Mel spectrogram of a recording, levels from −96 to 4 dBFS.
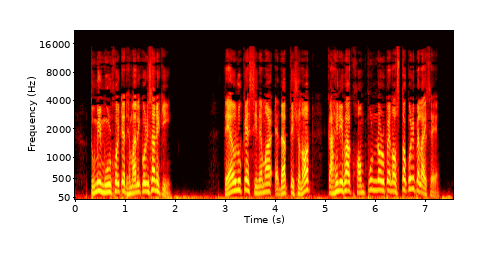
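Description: Throughout the speech, the treble is wrong. Sibilants come out gritty and metallic, and the upper harmonics do not sit in line with the lower ones. Nothing is present above 14.9 kHz. This points to HE-AAC compression, with the codec damage plainly audible, which fits a low bitrate around 24 kbps. The likely cause is spectral band replication: the encoder keeps only the lower band and synthesises the treble by copying lower content upward under a coarse envelope.

At 0.89 to 0.92 s, a brief hiss of about 29 ms leads into a sharp attack, and the attack itself sounds softened. This is pre-echo. The transform block spread its quantisation noise evenly across its length, so the noise budget set by the loud onset also filled the quiet gap before it. A second, shorter instance at 5.05 s spans about 13 ms and gives a short hiss just ahead of the transient.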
